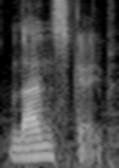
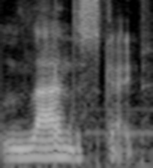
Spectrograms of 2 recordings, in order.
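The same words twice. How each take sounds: First: The d sound is unreleased or dropped. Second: The d sound is fully released. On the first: The speaker calls it right. "unreleased stop" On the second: The speaker calls it wrong. "It's not landscape. Nobody says that"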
